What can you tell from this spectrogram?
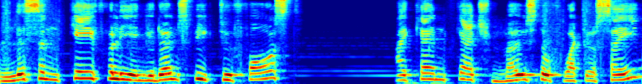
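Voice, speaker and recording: A woman with a South African accent, music in the background. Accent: Afrikaans South African. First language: Afrikaans. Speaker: gaming streamer. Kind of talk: live stream chat. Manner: occasional stuttering.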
